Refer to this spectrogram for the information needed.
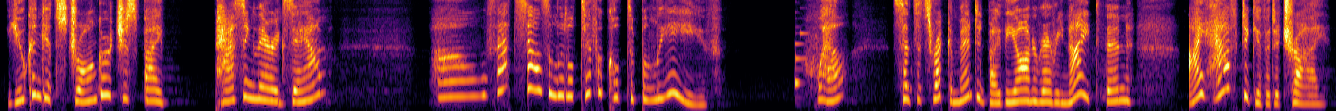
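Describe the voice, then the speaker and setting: A woman's voice: very high voice, big pitch swings, a little slow, no echo, studio quality, exaggerated voice. A woman voicing an earnest, polite young maid-knight in an anime-style video game. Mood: curious, hesitant.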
